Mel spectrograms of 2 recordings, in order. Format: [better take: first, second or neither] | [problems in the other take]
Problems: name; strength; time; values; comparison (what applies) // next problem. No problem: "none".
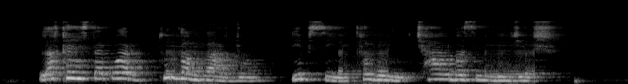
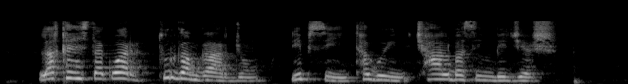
second | noise reduction (neural separator model SepFormer DNS4)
